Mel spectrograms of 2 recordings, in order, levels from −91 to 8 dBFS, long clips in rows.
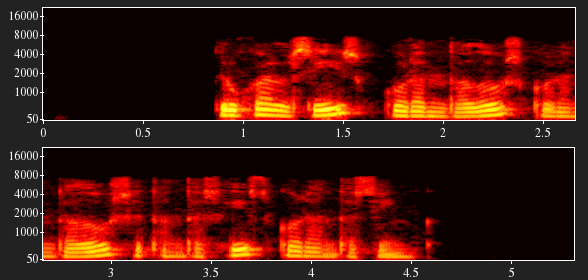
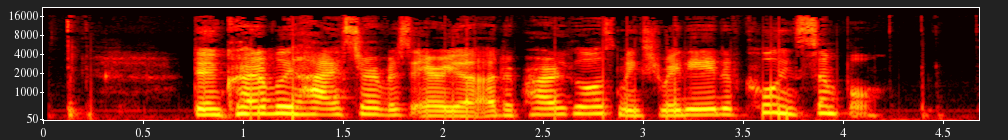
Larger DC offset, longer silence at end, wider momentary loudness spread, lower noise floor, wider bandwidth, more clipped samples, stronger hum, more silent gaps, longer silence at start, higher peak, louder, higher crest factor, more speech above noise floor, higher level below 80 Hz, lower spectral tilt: neither; first, 0.8 s vs 0.5 s; first, 15 LU vs 8 LU; first, -89 dBFS vs -48 dBFS; second, 7.8 kHz vs 16.5 kHz; neither; neither; neither; first, 0.9 s vs 0.1 s; about the same, -4 dBFS vs -2 dBFS; second, -21 LUFS vs -17 LUFS; about the same, 20 dB vs 18 dB; first, 68 dB vs 31 dB; second, -60 dBFS vs -50 dBFS; first, -7 dB/octave vs -4 dB/octave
